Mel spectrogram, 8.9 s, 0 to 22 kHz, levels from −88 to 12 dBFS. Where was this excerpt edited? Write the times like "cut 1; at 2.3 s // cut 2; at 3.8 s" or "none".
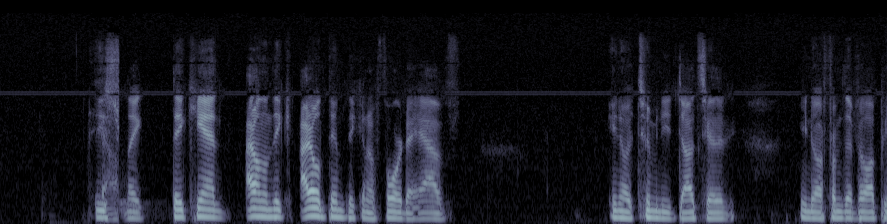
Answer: cut 1; at 1.2 s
